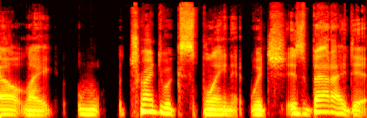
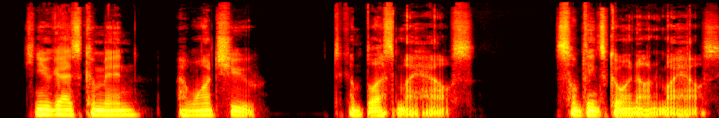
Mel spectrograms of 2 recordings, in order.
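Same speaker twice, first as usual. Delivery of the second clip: flat voice, lower; 3 semitones lower than usual. Retelling what a lone woman outside said at night: imitating a flat tone. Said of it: "in kind of this flat tone".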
